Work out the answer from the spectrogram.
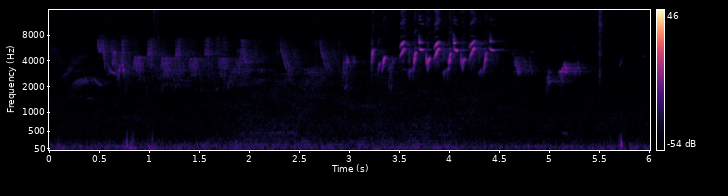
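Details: European goldfinch kept for eight years gives soft scratchy twittering, then a louder sparkling burst of rapid high notes lasting about a second, with a sharp click near the end.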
